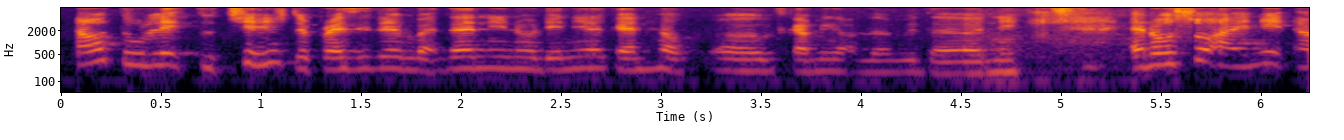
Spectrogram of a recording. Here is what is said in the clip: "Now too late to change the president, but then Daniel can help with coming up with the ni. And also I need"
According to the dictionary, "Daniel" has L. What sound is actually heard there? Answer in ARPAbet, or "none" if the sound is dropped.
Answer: N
